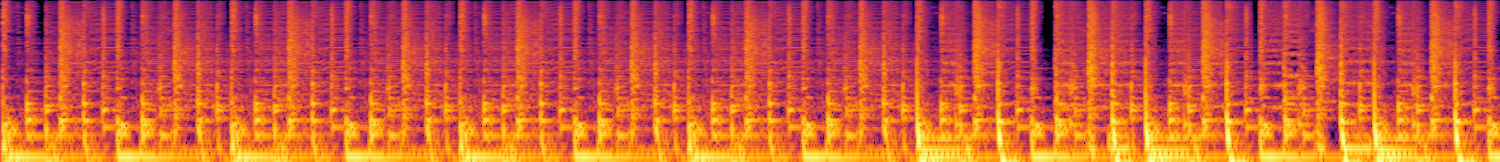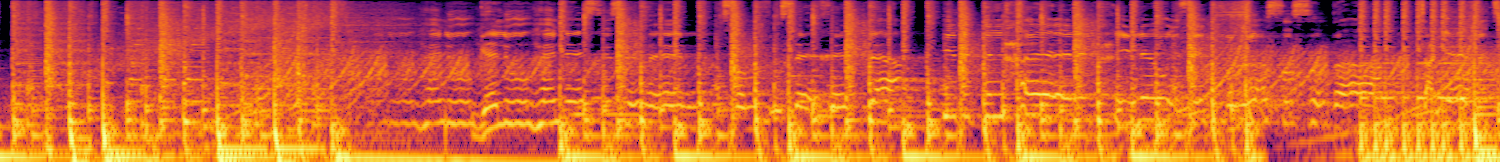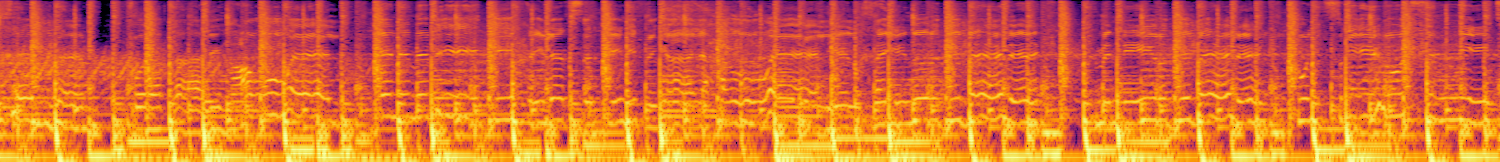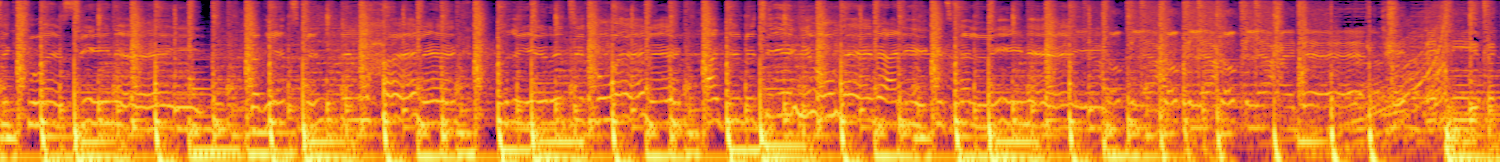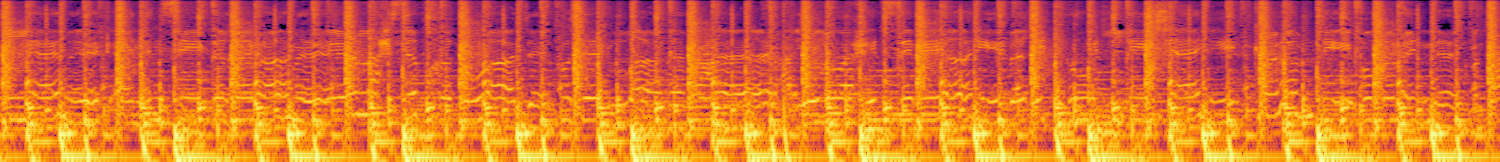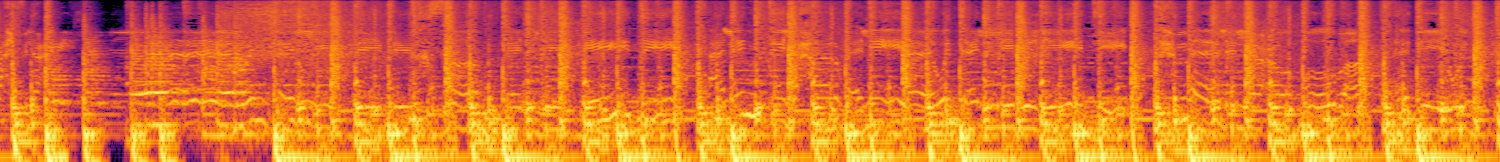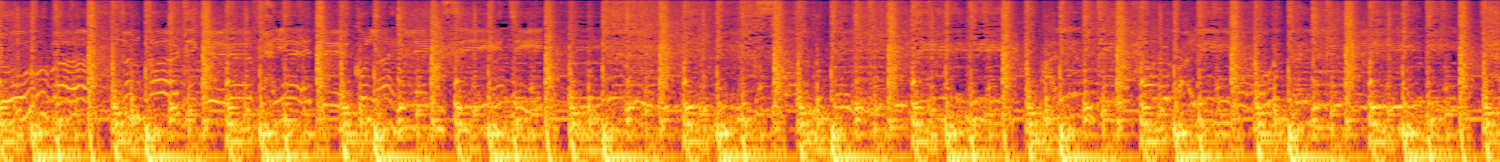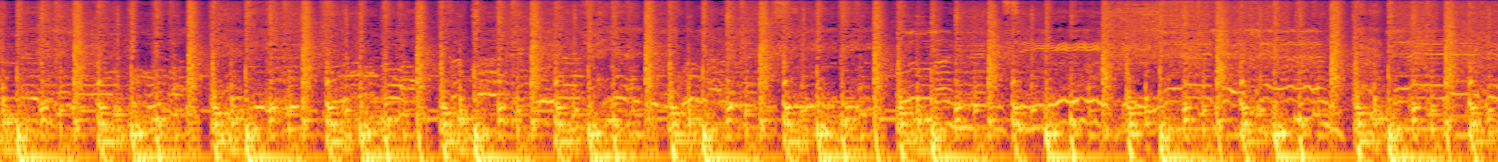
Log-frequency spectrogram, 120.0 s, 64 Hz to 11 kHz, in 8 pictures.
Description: Funky [ 105 Bpm ]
